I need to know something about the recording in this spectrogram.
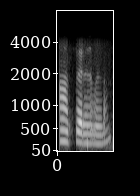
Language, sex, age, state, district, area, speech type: Telugu, female, 18-30, Andhra Pradesh, East Godavari, rural, conversation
